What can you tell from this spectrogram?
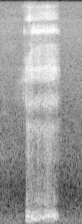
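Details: Hana, a sleeping five-year-old female Golden Retriever, lets out a humanlike snore: a single low, rattling, buzzy breath lasting under a second, with near silence before and after.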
